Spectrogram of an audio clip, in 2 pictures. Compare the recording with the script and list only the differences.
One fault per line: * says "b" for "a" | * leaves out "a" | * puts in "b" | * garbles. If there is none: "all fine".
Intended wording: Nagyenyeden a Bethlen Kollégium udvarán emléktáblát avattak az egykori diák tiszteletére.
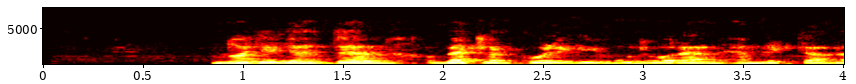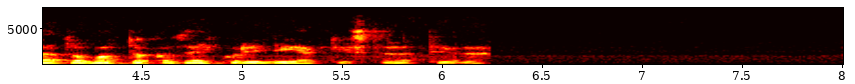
all fine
